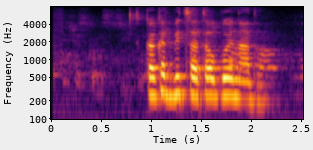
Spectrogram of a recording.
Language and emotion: Russian, neutral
